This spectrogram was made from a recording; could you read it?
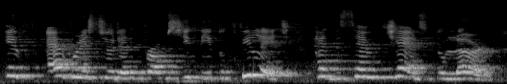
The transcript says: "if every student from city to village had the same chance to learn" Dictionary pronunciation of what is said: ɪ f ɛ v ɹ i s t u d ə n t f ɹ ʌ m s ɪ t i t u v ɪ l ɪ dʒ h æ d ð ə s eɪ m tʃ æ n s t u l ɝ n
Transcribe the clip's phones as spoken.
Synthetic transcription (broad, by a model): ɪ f ɛ v ɹ i s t u d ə n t f ɹ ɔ m s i t i t u f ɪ l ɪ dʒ h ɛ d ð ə s eɪ m tʃ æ n s t u l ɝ n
